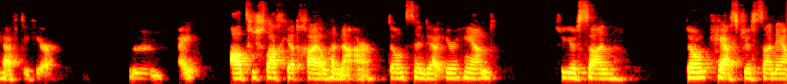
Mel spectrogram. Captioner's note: Hebrew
